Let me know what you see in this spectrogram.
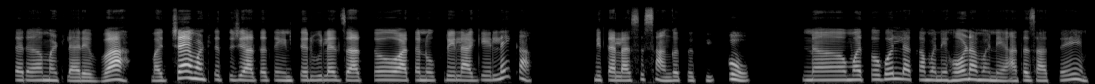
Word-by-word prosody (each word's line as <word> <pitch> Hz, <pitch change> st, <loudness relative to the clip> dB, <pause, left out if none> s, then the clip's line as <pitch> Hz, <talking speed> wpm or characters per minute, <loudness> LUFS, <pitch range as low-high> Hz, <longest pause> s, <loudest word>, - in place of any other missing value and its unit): तर 195 Hz, -1 st, -3 dB
म्हटलं, 185 Hz, -3 st, -4 dB
अरे 165 Hz, 0 st, -2 dB
वाह! 210 Hz, +5 st, +8 dB, 0.3 s
मज्जा 175 Hz, +12 st, +7 dB
आहे 305 Hz, -, +13 dB
म्हटलं 230 Hz, -5 st, 0 dB
तुझी 200 Hz, 0 st, -3 dB
आता 190 Hz, 0 st, +1 dB
तर 195 Hz, -, -8 dB
इंटरव्ह्युला 195 Hz, +2 st, -2 dB
जातो, 200 Hz, +2 st, 0 dB
आता 195 Hz, 0 st, +2 dB
नोकरी 195 Hz, +1 st, -4 dB
लागेल, 195 Hz, +3 st, -2 dB
नाही 320 Hz, +5 st, -2 dB
का? -, -, -2 dB, 0.7 s
मी 205 Hz, -, -4 dB
त्याला 190 Hz, -2 st, +2 dB
असं 185 Hz, +6 st, -4 dB
सांगत 180 Hz, -3 st, -2 dB
होती 175 Hz, 0 st, -12 dB, 0.2 s
हो 220 Hz, -8 st, +1 dB, 0.6 s
न, 200 Hz, -, -5 dB, 0.3 s
मग 215 Hz, 0 st, 0 dB
तो 225 Hz, -, -3 dB
बोलला 245 Hz, 0 st, -1 dB
का 210 Hz, -, -4 dB
म्हणे 195 Hz, -2 st, -4 dB
हो 190 Hz, +3 st, 0 dB
ना 225 Hz, -1 st, +2 dB
म्हणे 190 Hz, -4 st, -4 dB
"आता 165 Hz, +3 st, -5 dB
जातोय, 190 Hz, +6 st, -6 dB
195 Hz, 185 wpm, -24 LUFS, 185-210 Hz, 0.7 s, आहे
